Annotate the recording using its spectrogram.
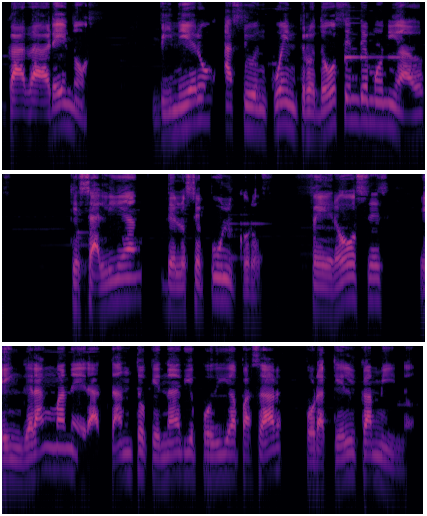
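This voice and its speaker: A man preaching a sermon, reading scripture and stressing quoted lines with sudden lifts in pitch. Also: unhurried, darkish tone, soft background music.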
